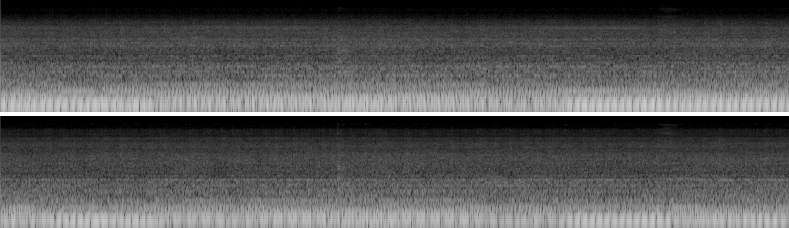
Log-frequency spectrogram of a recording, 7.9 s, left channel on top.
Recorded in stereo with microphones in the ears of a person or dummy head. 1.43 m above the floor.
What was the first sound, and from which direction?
An engine running, 50° right (ahead or behind).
